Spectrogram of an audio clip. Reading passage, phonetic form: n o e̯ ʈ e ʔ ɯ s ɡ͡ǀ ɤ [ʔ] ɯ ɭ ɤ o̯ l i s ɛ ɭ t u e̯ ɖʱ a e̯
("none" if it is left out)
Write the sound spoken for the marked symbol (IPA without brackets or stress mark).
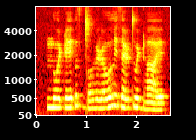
ɦ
